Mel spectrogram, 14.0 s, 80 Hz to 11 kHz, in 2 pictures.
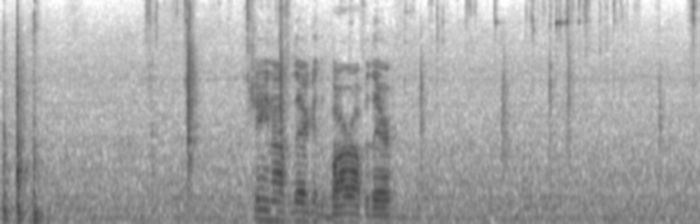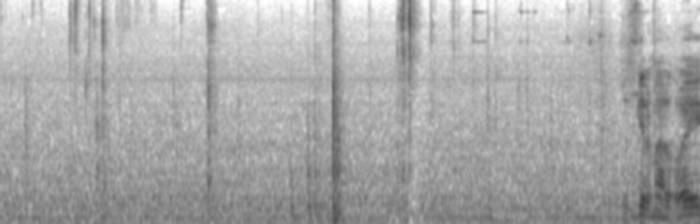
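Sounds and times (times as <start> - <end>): chainsaw chain clinking: 4.2 - 6.3, 11.0 - 13.8.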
